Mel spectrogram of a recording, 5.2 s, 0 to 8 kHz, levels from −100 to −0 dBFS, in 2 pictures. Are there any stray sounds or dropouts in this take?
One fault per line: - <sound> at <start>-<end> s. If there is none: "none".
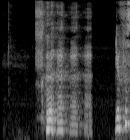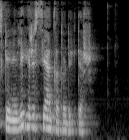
- laugh at 0.7-1.8 s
